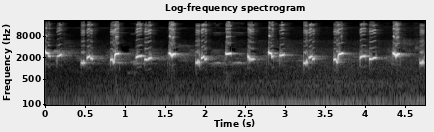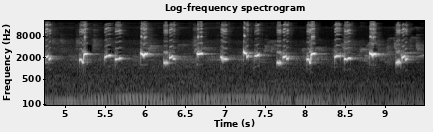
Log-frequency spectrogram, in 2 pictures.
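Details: Long rolling yellow-vented bulbul song, used as a lure to set kept birds singing: even repeated liquid chirps with sharp high overtones, close to three per second throughout, over a faint low drone.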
